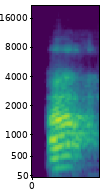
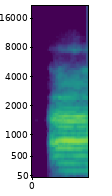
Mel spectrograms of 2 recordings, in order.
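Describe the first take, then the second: First: "আ" short, high and cut off hard; forceful hamza. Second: Said in the usual way. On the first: Shown as a demonstration. Teacher drills hamza with students, an abrupt, forceful "আ". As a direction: punch "আ" out from the gut. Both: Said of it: "এটা জোরে না বললে".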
